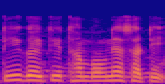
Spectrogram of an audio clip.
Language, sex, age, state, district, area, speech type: Marathi, male, 18-30, Maharashtra, Osmanabad, rural, spontaneous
